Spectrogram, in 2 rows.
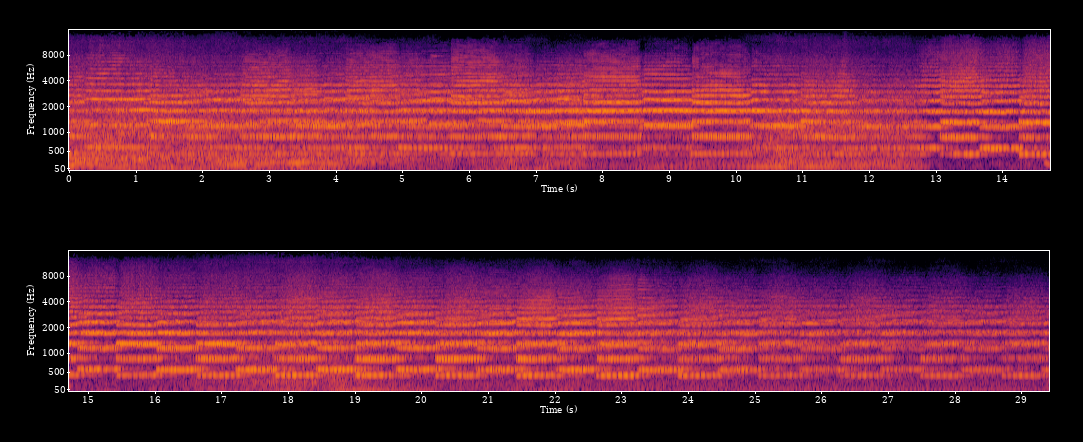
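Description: German fire engines' two-tone sirens (Martinshorn) alternating between a high and a low note. In the first part more than one siren overlaps over a low rumble. About 13 seconds in the sound cuts to a single two-tone siren, which fades slightly near the end.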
